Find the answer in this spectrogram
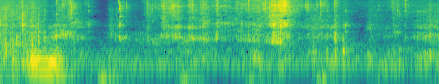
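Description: Potato chips being chewed, with crisp, irregular crunches; the loudest crunch comes about three seconds in.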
